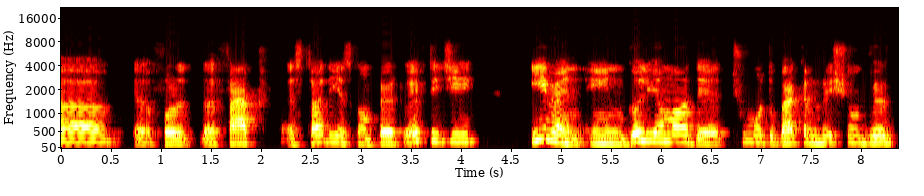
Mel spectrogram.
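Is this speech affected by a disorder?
No.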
